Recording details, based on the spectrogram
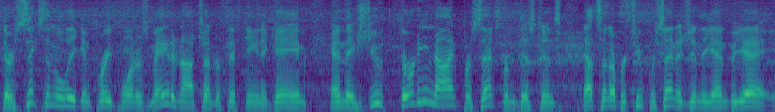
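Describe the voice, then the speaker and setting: A man's voice: fairly high pitch, lively intonation, fast, few pauses, a little hiss or hum. A man hosting sports radio, delivering fluent, formal announcer commentary and wordy questions. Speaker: sports radio host and interviewer.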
